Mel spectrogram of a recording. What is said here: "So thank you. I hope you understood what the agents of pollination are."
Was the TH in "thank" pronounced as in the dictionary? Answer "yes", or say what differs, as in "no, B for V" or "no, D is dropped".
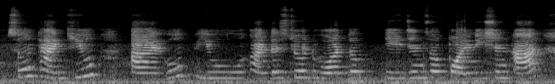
no, T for TH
